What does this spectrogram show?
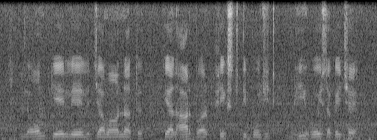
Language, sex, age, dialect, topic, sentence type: Maithili, male, 18-24, Angika, banking, question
